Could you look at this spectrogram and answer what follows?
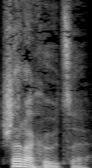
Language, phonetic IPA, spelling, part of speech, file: Russian, [ʂɐˈraxəjʊt͡sə], шарахаются, verb, Ru-шарахаются.ogg
- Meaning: third-person plural present indicative imperfective of шара́хаться (šaráxatʹsja)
